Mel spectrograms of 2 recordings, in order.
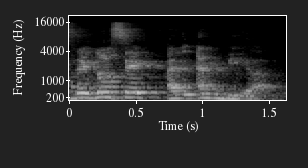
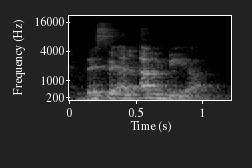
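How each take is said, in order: First: The n sound is said clearly, not merged. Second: The n sound merges into the next sound. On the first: The speaker calls it wrong. "they don't say" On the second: The speaker calls it right. "The Arabs make ikhfa and idgham and idhar and qalb"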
